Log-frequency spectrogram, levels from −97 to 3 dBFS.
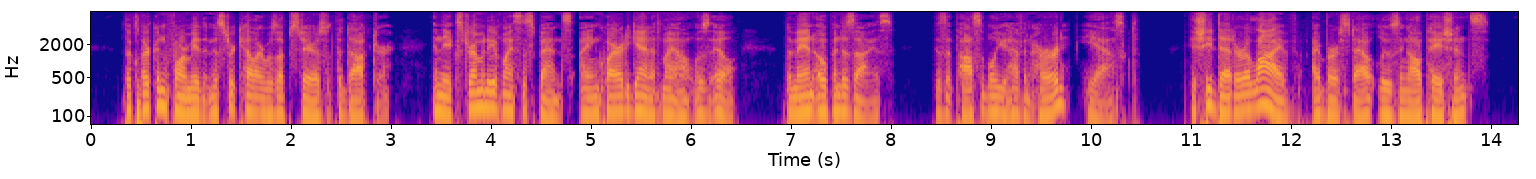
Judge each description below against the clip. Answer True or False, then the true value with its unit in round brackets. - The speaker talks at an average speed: False (210 wpm)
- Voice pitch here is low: True (110 Hz)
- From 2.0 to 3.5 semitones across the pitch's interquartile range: True (3.2 semitones)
